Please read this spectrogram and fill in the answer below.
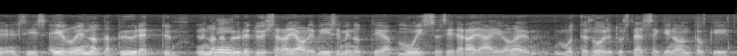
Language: Finnish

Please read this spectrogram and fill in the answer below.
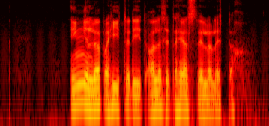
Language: Norwegian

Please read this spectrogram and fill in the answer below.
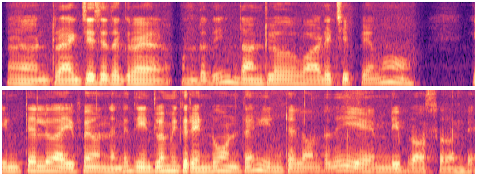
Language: Telugu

